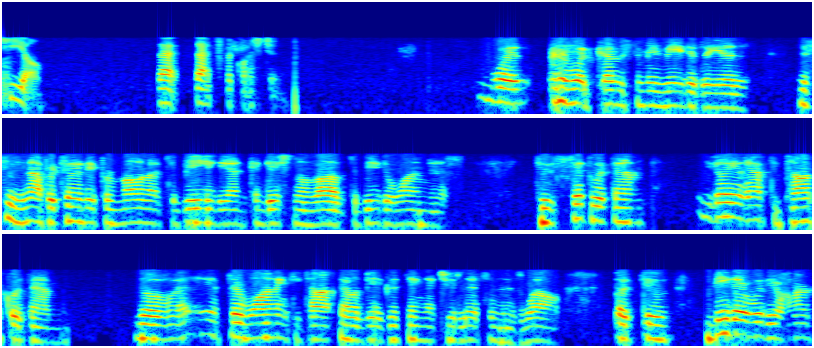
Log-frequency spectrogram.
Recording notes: She is currently living in California and will be joining us via phone.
